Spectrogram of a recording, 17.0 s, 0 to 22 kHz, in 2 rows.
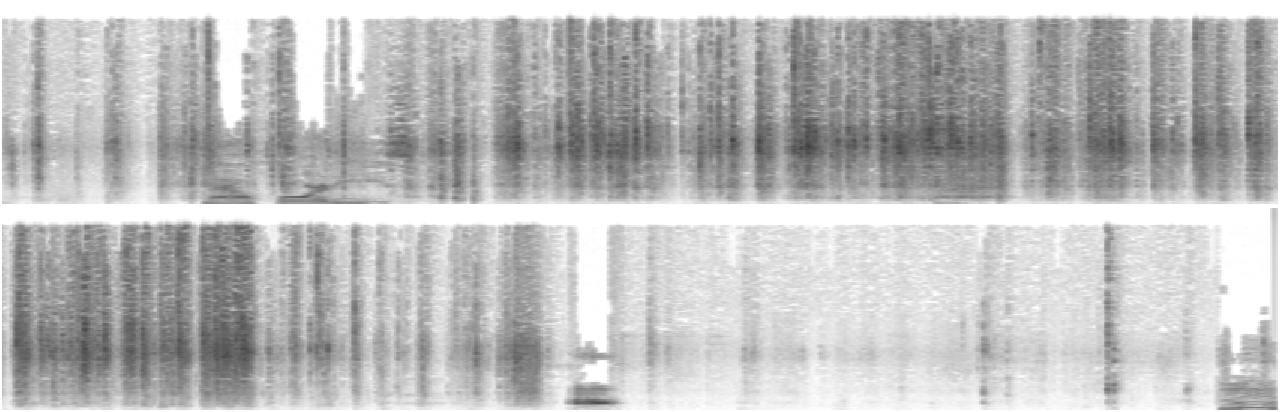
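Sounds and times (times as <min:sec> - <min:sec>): plastic snack bag crinkling: 0:00.0 - 0:12.3.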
